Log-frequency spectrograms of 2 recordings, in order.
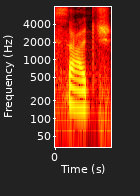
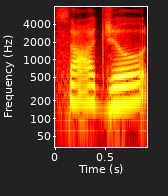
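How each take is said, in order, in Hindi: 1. दोनों अक्षर एक साथ जुड़कर बोले जाते हैं। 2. दोनों अक्षर अलग-अलग बोले जाते हैं।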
